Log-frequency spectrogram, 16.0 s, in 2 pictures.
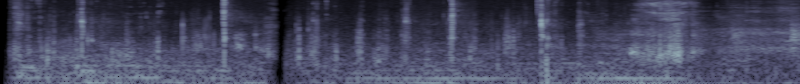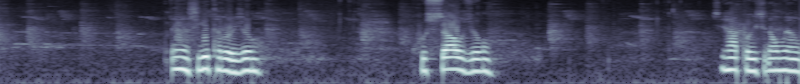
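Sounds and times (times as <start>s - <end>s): chewing and crunching: 0.1s - 9.4s
steady low hum: 0.5s - 12.2s
loud rush of noise: 5.2s - 8.2s.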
